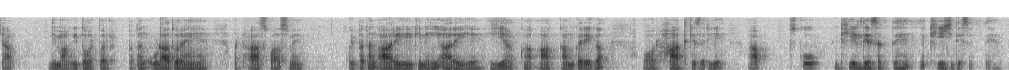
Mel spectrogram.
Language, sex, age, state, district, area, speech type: Urdu, male, 30-45, Delhi, South Delhi, rural, spontaneous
